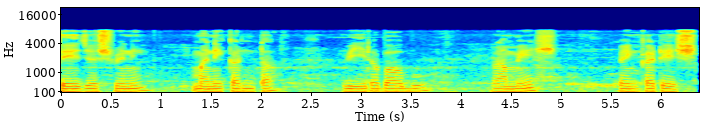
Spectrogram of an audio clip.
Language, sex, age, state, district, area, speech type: Telugu, male, 60+, Andhra Pradesh, Kakinada, rural, spontaneous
